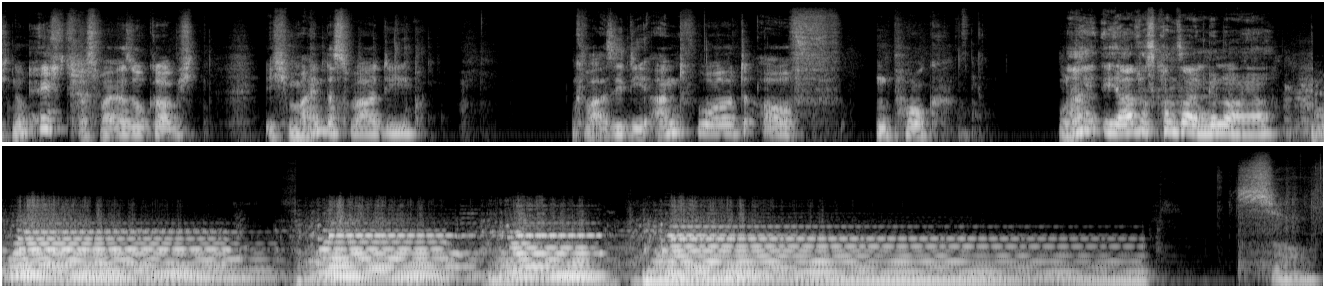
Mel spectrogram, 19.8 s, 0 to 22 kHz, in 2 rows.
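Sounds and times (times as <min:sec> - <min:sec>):
speech: 0:00.0 - 0:03.3, 0:04.3 - 0:07.2, 0:07.9 - 0:10.3
sustained guitar chords through an octave-overtone modulation effect pedal: 0:09.8 - 0:18.6.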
